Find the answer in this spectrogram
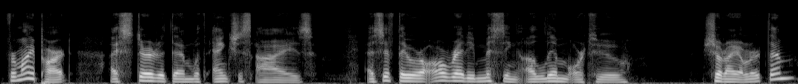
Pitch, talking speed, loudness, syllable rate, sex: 140 Hz, 180 wpm, -19 LUFS, 5.0 syllables/s, male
